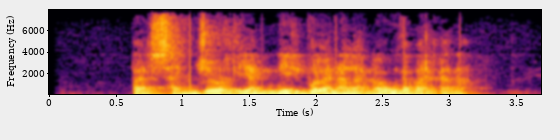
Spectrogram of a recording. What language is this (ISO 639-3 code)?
cat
